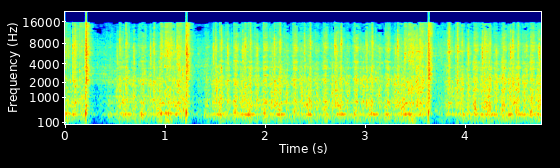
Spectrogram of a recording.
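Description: Hit-and-miss stationary engine sped up to run faster, a loud, close, continuous rapid chugging with a few sharp knocks standing out, and no talk.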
